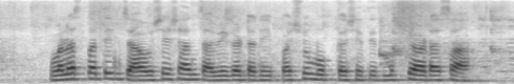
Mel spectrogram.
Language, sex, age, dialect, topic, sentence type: Marathi, male, 18-24, Southern Konkan, agriculture, statement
